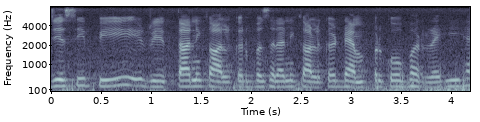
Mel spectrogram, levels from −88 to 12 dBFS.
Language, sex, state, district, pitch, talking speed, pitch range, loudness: Hindi, female, Punjab, Pathankot, 205 Hz, 170 wpm, 195-220 Hz, -18 LUFS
